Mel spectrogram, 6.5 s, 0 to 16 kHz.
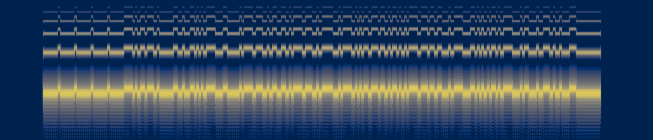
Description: RTTY (45.45 baud, 170 Hz shift), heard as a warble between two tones, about 1360 Hz centre. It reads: PROVENIENTES DE CORDOBA.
